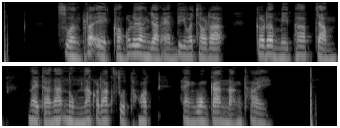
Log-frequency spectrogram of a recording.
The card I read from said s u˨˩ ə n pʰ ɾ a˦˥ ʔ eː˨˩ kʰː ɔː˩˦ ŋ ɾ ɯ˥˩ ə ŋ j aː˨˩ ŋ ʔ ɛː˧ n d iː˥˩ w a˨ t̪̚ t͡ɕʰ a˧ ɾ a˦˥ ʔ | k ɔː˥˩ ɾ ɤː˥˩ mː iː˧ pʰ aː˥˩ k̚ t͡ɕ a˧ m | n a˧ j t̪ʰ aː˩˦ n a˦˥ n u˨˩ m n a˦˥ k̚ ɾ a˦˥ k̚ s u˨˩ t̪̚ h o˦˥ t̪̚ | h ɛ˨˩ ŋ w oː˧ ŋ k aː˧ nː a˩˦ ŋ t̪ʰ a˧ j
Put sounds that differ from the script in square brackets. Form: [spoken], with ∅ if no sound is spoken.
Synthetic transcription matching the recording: s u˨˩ ə n pʰ ɾ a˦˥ ʔ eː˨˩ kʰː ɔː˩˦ ŋ ɾ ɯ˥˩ ə ŋ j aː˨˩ ŋ ʔ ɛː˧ n d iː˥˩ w [a˦˥] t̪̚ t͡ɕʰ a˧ ɾ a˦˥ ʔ | k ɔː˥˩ ɾ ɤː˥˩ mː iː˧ pʰ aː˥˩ [p̚] t͡ɕ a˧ m | n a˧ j t̪ʰ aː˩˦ n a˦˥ n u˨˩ m n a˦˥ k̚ ɾ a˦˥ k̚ s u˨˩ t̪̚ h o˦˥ t̪̚ | h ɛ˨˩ ŋ w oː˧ ŋ k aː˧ nː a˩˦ ŋ t̪ʰ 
